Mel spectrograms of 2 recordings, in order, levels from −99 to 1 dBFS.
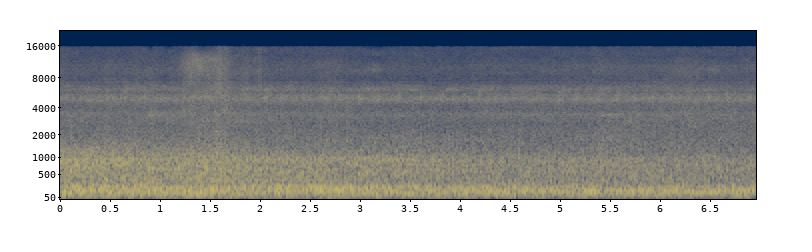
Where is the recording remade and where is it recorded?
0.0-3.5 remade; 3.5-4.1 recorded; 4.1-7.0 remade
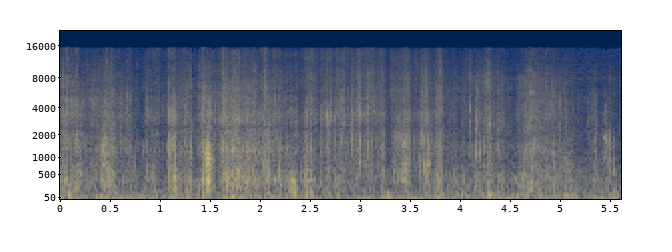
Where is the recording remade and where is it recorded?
0.0-2.5 recorded; 2.5-3.7 remade; 3.7-5.6 recorded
